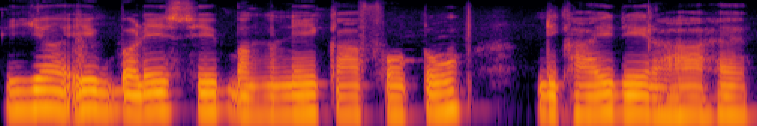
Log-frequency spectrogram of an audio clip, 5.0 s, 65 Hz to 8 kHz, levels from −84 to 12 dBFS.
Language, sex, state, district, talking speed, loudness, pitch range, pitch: Hindi, male, Bihar, Kaimur, 130 wpm, -14 LUFS, 105-120 Hz, 110 Hz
